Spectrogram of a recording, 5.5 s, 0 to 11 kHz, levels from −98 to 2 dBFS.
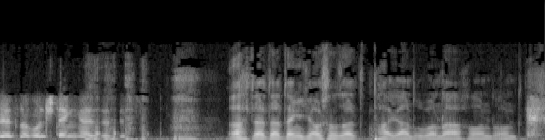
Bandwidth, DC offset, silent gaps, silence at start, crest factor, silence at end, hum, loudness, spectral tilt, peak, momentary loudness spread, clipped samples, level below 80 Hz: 7.8 kHz; under 0.1%; none; 0 s; 18 dB; 0 s; none; -29 LUFS; -6 dB/octave; -10 dBFS; 13 LU; under 0.1%; -44 dBFS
